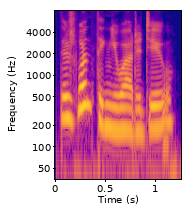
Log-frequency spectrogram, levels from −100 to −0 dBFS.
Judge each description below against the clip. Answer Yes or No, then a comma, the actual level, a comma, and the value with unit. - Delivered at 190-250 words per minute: No, fast, 330 wpm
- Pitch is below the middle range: No, high, 220 Hz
